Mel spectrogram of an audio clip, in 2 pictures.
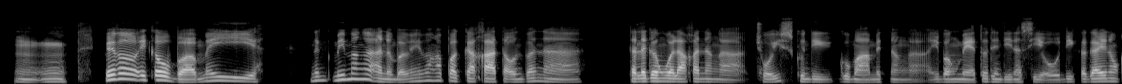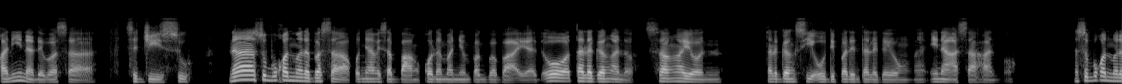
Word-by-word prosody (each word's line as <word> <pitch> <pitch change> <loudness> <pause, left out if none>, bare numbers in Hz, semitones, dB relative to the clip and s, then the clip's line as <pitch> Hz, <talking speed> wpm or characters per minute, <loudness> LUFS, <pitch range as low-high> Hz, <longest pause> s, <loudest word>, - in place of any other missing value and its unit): Mm. 120 +1 -4 0.3
Pero 230 0 +7
ikaw 200 -3 +6
ba 115 -3 +5
may 160 0 0 0.6
nag 185 +2 -5
may 215 - +3
mga 240 -1 +2
ano 130 -4 +2
ba 115 0 -1
may 150 +5 -6
mga 180 0 -4
pagkakataon 135 -5 +4
ba 145 +4 -3
na 120 -5 -5 0.5
talagang 145 +1 +6
wala 135 -2 +6
ka 140 - 0
na 125 - -3
ng, 120 - -9
ah, 110 -1 -4
choice 130 +7 -3
kundi 120 -4 -4
gumamit 115 -2 -1
ng, 115 -1 -8
ah, - - -11
ibang 120 0 -3
method, 115 +4 0
hindi 115 -2 -5
na 115 - -5
COD 110 +2 -5
kagaya 135 +2 +4
no'ng 140 0 -2
kanina, 160 +8 -1
'di - - -4
ba, 115 - -4
sa 110 - -5 0.3
sa - - -6
Jisu. 115 -3 -3 0.4
Nasubukan 200 -1 +4
mo 170 - 0
na 150 - +3
ba 150 - +1
sa 105 - 0
kunyari 130 +1 -4
sa - - -2
bangko 105 +2 -2
naman 115 -1 -5
'yong 110 - -10
pagbabayad, 105 -2 -4
o 160 -1 +3
talagang 140 -3 +2
ano 110 -5 -6
sa 140 -1 0
ngayon, 120 -6 -1 0.5
talagang 130 0 -1
COD 125 0 -4
pa 125 - -1
rin 115 - -13
talaga 110 -1 -5
'yong 105 -1 -8 0.2
inaasahan 110 -3 -2
mo? - - -24 0.6
Nasubukan 185 +2 -1
mo 160 -2 0
130 Hz, 175 wpm, -24 LUFS, 115-150 Hz, 0.6 s, Pero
